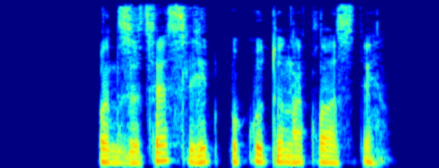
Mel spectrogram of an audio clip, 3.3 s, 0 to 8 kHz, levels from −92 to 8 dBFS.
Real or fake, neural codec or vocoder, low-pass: fake; codec, 16 kHz, 16 kbps, FreqCodec, larger model; 7.2 kHz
